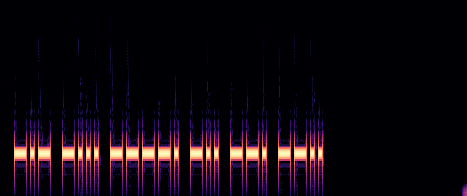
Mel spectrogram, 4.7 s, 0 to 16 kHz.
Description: Morse code, heard as a keyed tone, about 30 wpm, 700 Hz. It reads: KB9DGZ
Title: USA Callsign DE Callsign - 6 Characters - 30wpm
